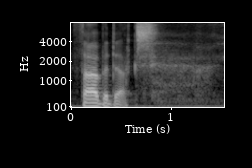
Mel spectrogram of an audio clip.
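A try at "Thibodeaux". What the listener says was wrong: No, it's Doe. Thibodeau. Deaux. That's O. Anytime you see EAUX, that's O.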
